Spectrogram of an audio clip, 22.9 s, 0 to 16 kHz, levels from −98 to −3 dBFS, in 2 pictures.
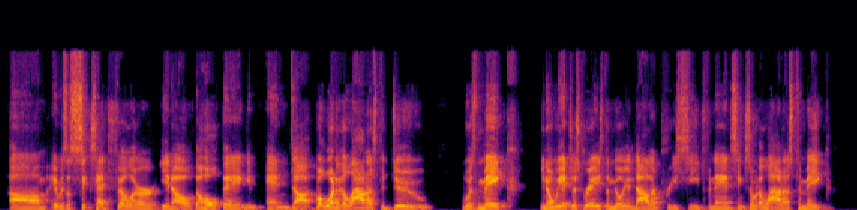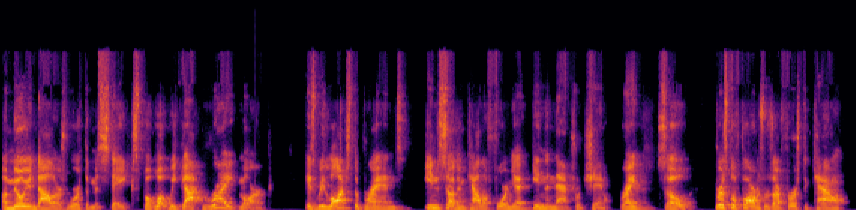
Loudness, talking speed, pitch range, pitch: -24 LUFS, 195 wpm, 150-175 Hz, 165 Hz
